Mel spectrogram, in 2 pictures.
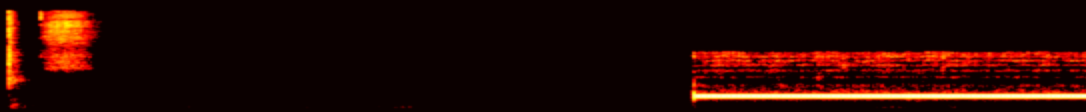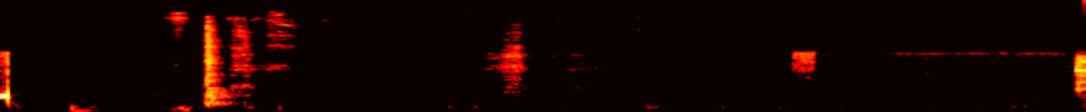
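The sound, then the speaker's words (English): A loud, steady telephone tone holds for about two seconds in otherwise quiet surroundings, then cuts off, followed by a few soft clicks and faint handling noises as a call is placed to a guest. No one speaks. “I got to give him a call, man.”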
